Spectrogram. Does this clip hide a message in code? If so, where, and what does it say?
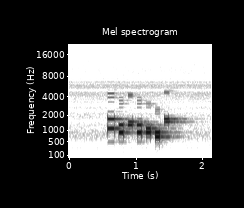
Yes: multi-frequency trunk signalling (R1, as on North American trunks) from 0.6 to 1.5 s, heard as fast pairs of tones, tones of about 70 ms, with room echo. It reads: KP 50531 ST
